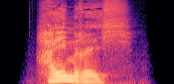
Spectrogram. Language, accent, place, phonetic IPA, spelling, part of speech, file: German, Germany, Berlin, [ˈhaɪnʁɪç], Heinrich, proper noun, De-Heinrich.ogg
- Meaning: a male given name from Old High German, feminine equivalent Heike and Henny, equivalent to English Henry; diminutive forms Heiko, Heine, Heiner, Heinz, Hein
